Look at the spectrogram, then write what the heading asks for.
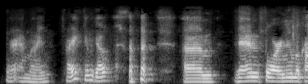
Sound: laughs

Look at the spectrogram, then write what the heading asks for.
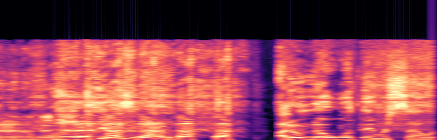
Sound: group laughing

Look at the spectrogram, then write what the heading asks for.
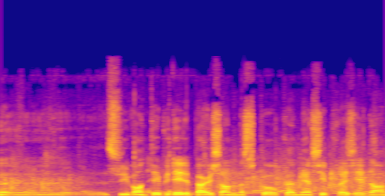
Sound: applause

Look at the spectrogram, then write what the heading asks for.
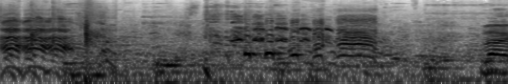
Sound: laughs

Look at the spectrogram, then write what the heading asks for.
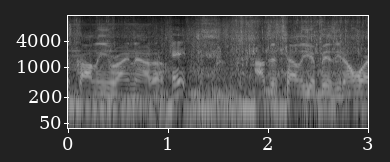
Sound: laughing

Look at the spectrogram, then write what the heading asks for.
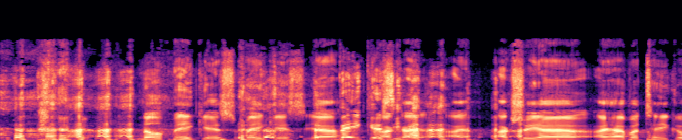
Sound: both laugh; laughs

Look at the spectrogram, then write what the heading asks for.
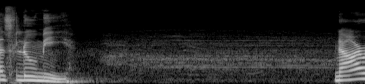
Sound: cheering

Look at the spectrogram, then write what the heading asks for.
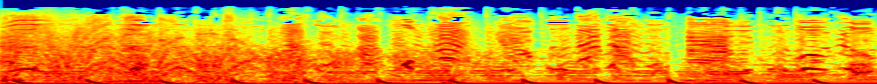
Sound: crying noises

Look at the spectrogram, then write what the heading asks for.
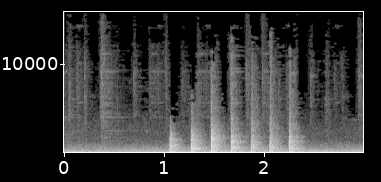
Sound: knocking gets louder

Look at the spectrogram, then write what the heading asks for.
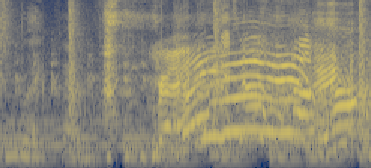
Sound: all laughing

